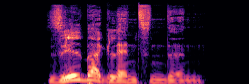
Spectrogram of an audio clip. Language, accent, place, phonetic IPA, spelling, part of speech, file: German, Germany, Berlin, [ˈzɪlbɐˌɡlɛnt͡sn̩dən], silberglänzenden, adjective, De-silberglänzenden.ogg
- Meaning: inflection of silberglänzend: 1. strong genitive masculine/neuter singular 2. weak/mixed genitive/dative all-gender singular 3. strong/weak/mixed accusative masculine singular 4. strong dative plural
